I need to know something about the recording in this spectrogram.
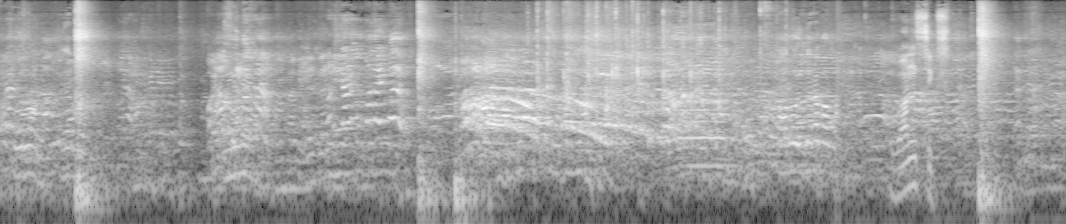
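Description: A ball is struck with sharp slaps.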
